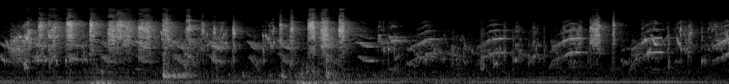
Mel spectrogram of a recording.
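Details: Budgerigars chirping in lively, nonstop chatter: rapid high squeaks, buzzy notes and up-and-down slurred whistles tumbling over one another.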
